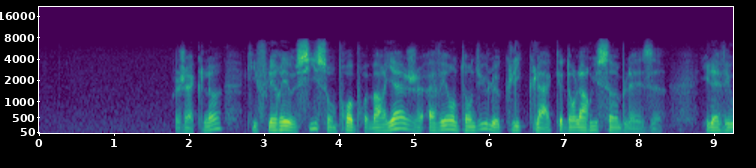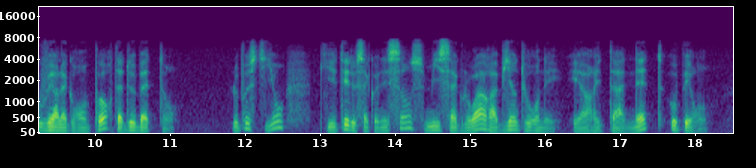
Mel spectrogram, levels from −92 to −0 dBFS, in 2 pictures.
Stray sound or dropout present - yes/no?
no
